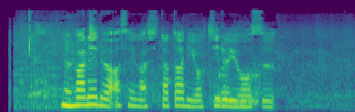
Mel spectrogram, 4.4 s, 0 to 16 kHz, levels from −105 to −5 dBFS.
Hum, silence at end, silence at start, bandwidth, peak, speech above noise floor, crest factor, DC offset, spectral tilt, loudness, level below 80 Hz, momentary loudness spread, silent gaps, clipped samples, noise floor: none; 1.05 s; 0.2 s; 11.5 kHz; -2 dBFS; 29 dB; 20 dB; under 0.1%; -4.5 dB/octave; -20 LUFS; -74 dBFS; 16 LU; none; under 0.1%; -49 dBFS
